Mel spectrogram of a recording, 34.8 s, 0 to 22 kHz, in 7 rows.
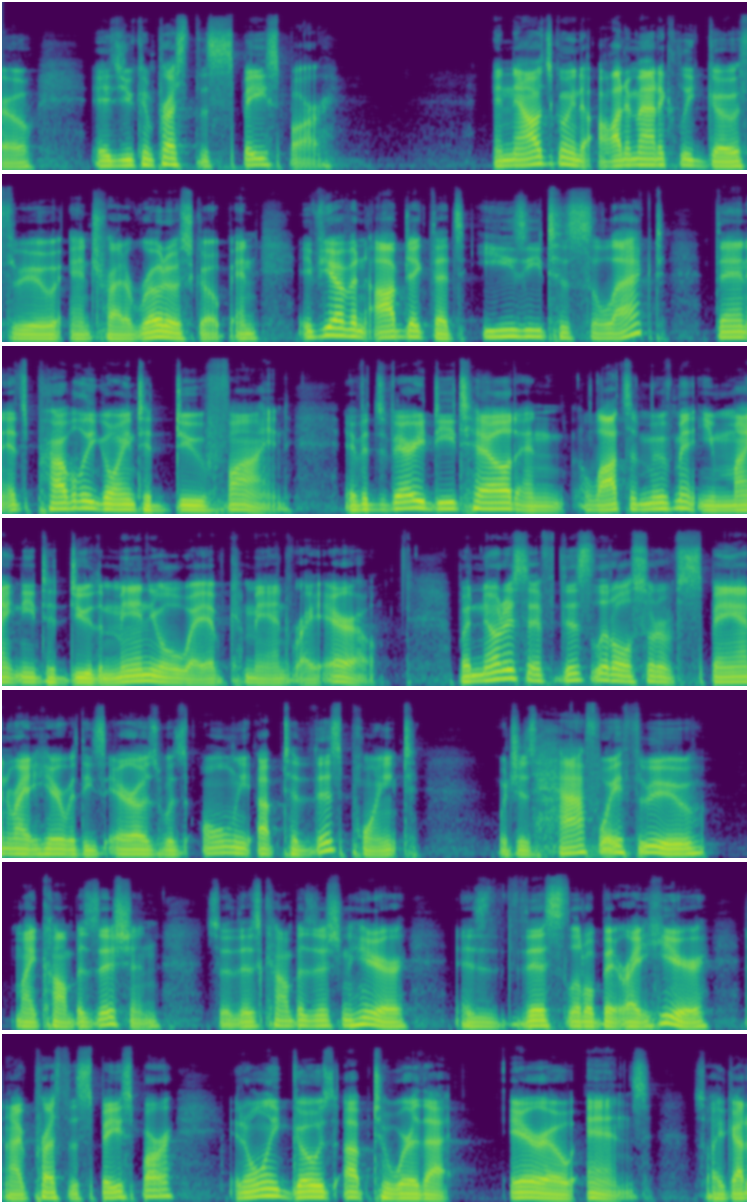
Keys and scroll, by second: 1.4 space, 11.7 space, 14.7 super+Right, 29.2 space, 33.6 space.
